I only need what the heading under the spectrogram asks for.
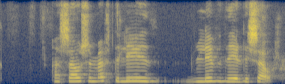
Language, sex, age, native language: Icelandic, female, 11, Icelandic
